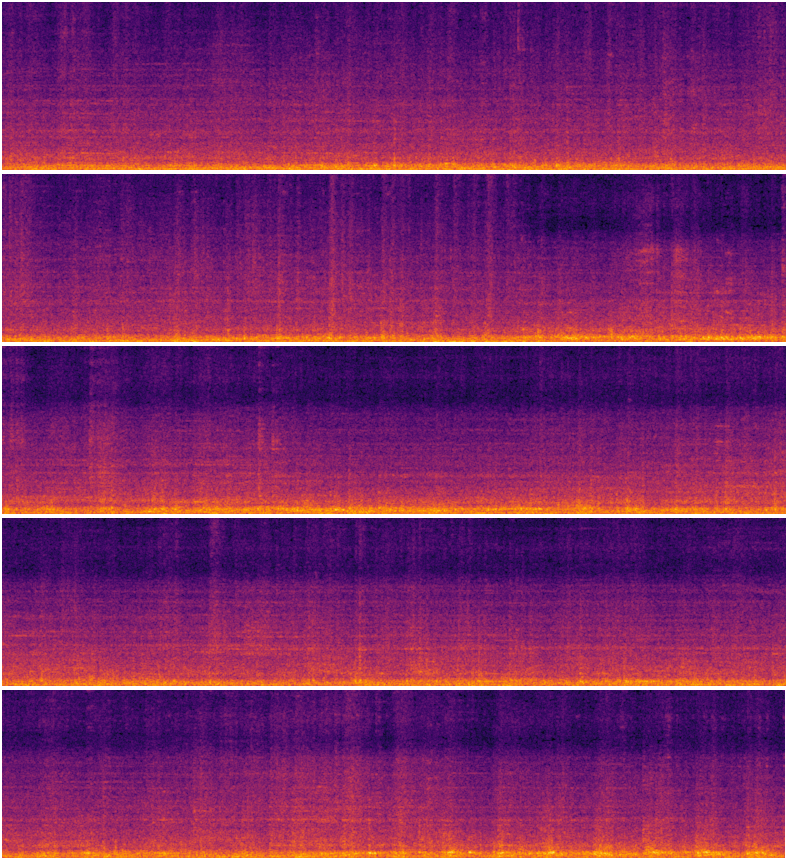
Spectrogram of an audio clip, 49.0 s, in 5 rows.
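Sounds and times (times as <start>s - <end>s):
steel wheels rumbling on rails: 0.0s - 48.9s.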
